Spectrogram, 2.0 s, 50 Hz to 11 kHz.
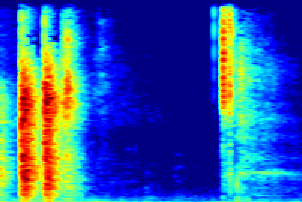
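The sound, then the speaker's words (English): Dice clatter and rattle in two quick bursts, then settle; a final sharp clack follows a moment later as they come to rest, reading 3. Fairly loud, with no talking. “And the dice for this episode reads.”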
